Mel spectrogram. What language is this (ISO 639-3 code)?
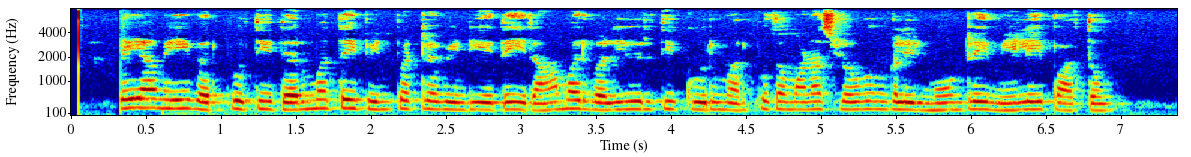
tam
